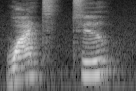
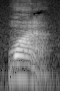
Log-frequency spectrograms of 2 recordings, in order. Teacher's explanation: the n kills both T's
